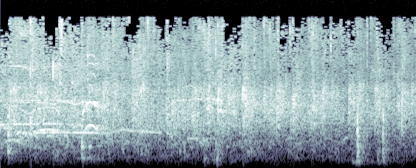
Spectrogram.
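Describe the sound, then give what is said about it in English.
A large church audience claps loudly and continuously to welcome a pastor onto the stage, a dense wash of applause with a few scattered whoops and whistles rising above it, holding steady throughout before easing slightly near the end. “It's just nice when they cheer, you know, it feels good.”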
